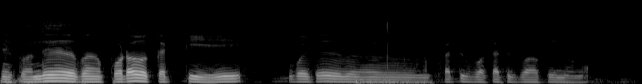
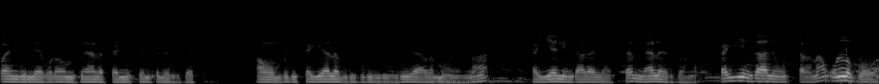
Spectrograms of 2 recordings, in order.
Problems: none marked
